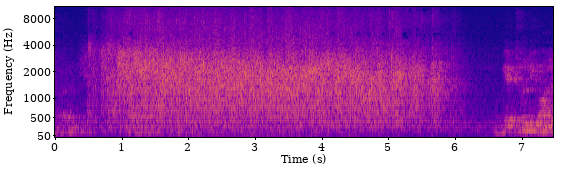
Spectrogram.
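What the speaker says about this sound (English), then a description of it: "Please give them a applause." A dinner audience at an annual celebration awards event bursts into loud, sustained applause that swells and holds, fades briefly, then a voice starts talking over the tail.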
